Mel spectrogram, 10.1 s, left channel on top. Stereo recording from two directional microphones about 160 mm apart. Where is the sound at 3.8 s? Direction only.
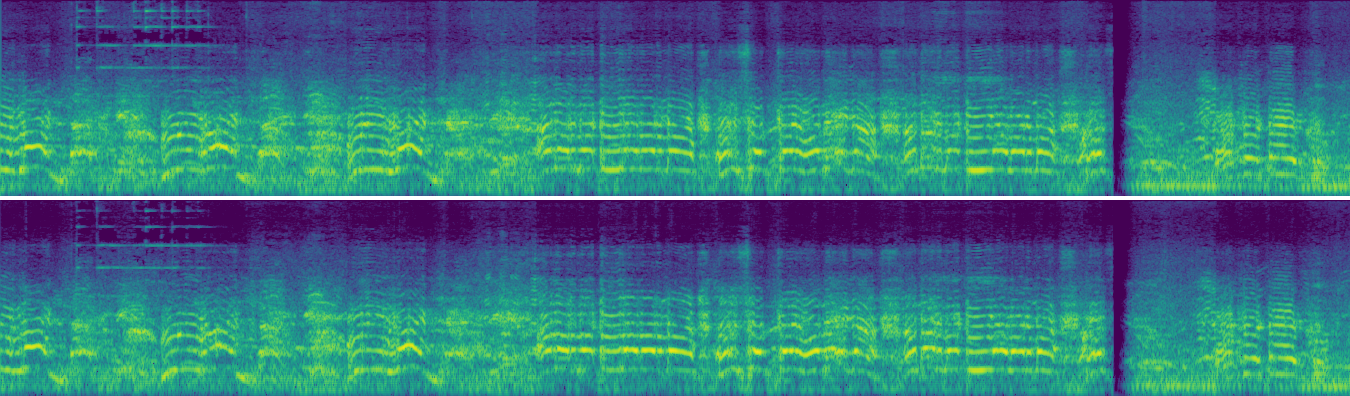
5° right (ahead or behind); by 9.7 s 20° left (ahead or behind).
